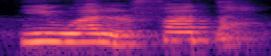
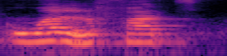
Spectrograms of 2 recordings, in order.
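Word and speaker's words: والفتح: Tapi kalau dibaca idza jaa nasrullahi wal fath, haknya masih ada, wal fath. Kalau dibaca wal fath, haknya hilang. Berarti itu sama dengan menghilangkan satu huruf dari ayat Al-Qur'an.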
